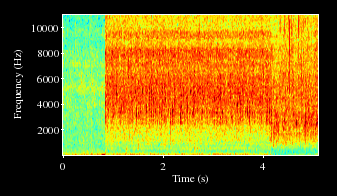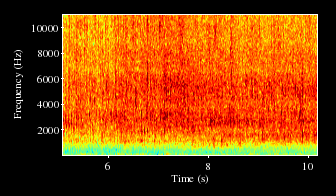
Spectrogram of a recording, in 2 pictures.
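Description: Food frying in hot oil in a pan, a dense sizzle that starts abruptly with a knock about a second in. The sizzle grows louder and brighter about four seconds in.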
